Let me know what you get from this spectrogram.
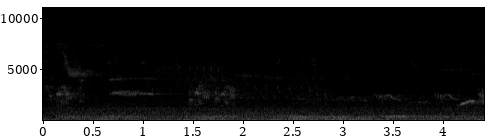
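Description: Small birds chirping in short calls and brief whistles over a steady low background noise.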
